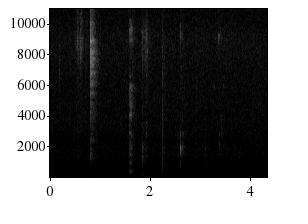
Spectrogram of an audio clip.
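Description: Faint wet mouth clicks and smacks of someone chewing a doughnut and licking their fingers: about half a dozen short, soft clicks over the first three seconds, otherwise near silence.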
